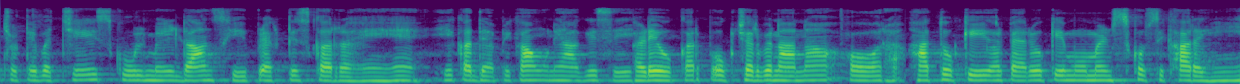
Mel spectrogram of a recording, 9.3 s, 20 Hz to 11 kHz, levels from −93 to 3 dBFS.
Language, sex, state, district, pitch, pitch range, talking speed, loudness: Hindi, female, Rajasthan, Churu, 185 Hz, 175-185 Hz, 195 wpm, -21 LUFS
